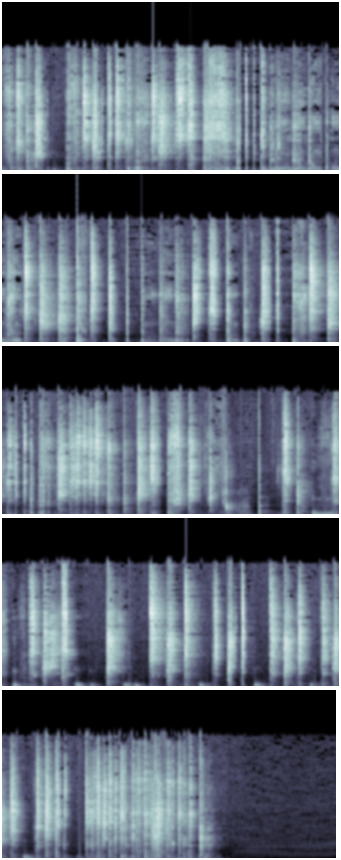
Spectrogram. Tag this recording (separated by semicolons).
breath; breathing; dance; dark; distortion; effect; electro; electronic; game; gasping; gritty; hardcore; horror; industrial; male; noise; porn-core; processed; random; rave; resonance; sci-fi; sigh; sound; synthesizer; techno; unique; vocal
